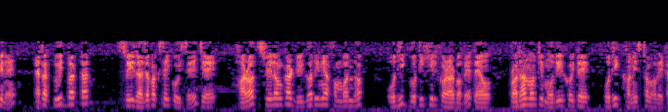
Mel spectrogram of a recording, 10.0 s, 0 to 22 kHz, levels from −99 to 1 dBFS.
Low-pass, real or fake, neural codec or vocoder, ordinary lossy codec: 5.4 kHz; real; none; none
